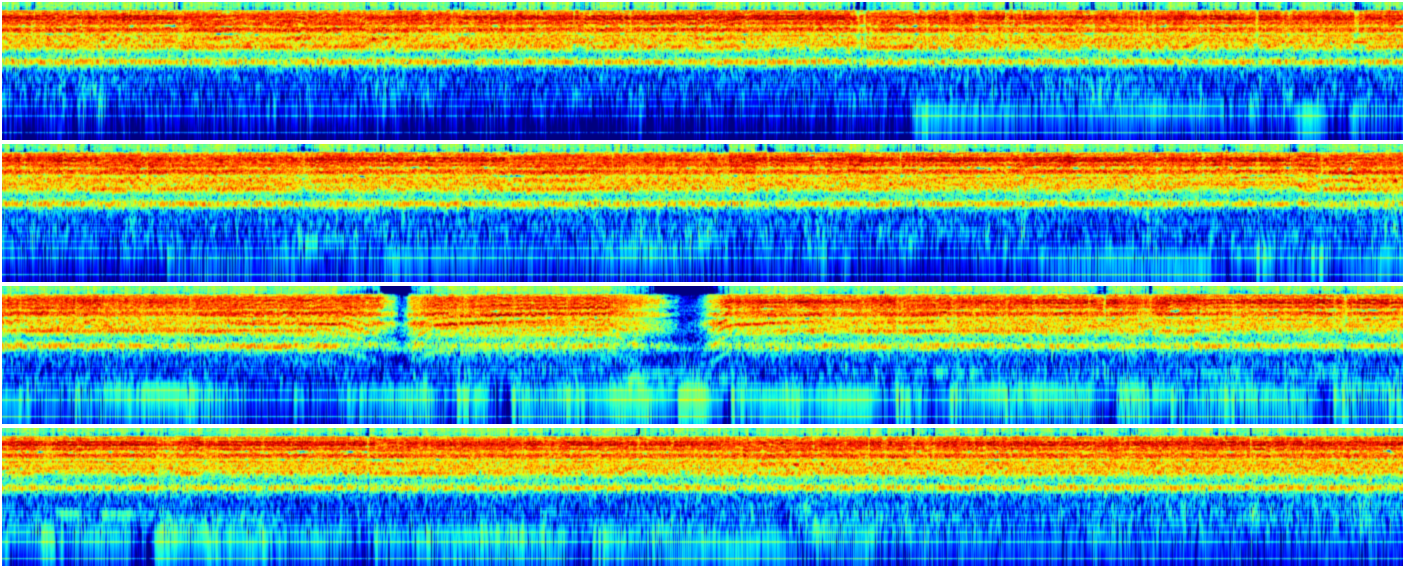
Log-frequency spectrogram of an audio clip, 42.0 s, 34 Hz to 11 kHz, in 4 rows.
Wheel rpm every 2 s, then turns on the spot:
230, 230, 230, 230, 230, 230, 230, 230, 230, 240, 230, 200, 150, 150, 230, 230, 230, 230, 230, 230, 230.
none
